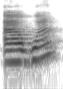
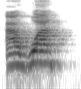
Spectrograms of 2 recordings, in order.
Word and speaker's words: agua: Si fuera aguda sonara agua. ¿Por qué las agudas tienen la sílaba tónica al final en la última? Pero como suena agua, entonces es una palabra grave.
